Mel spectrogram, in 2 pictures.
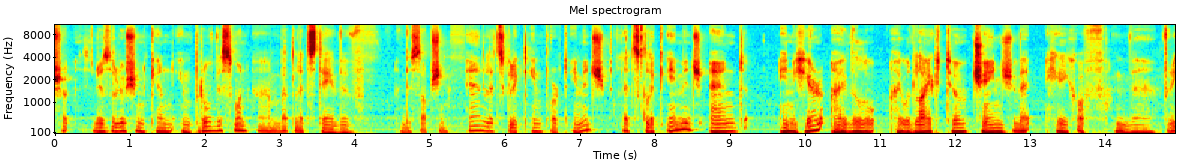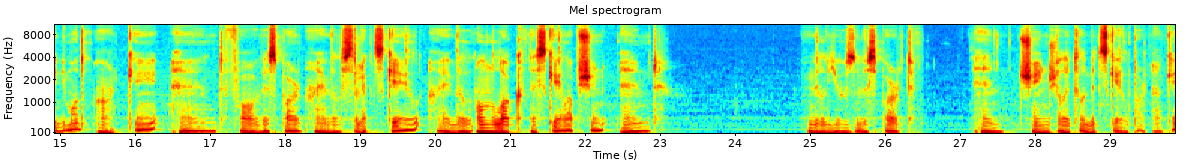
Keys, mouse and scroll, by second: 6.2 super+click, 7.3 super+click, 15.4 super+click, 16.4 super+click, 17.9 super+click, 18.4 super+click, 24.0 super+click, 28.8 super+click, 29.3 super+click, 29.5 super+click.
